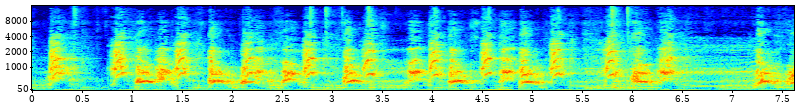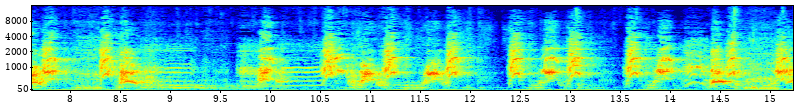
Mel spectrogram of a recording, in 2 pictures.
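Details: Golden Retriever puppy, shadowing a German Shepherd, barking in rapid repeated bursts, with sharp yips mixed among lower woofs; a second dog may be barking along.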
